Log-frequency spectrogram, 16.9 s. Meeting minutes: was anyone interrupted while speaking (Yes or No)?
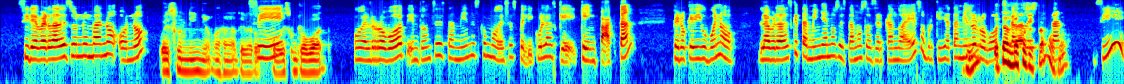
Yes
